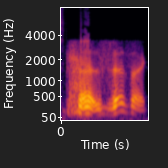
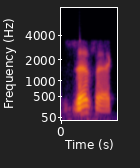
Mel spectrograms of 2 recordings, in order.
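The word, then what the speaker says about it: Zzyzx: You'll see the sign and you're like, you know, how the hell do I pronounce that? Yes, you pronounce it Zizek's, and it's a song that was off of the Stone Sour album, Come Whatever May.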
